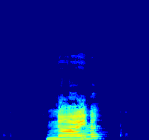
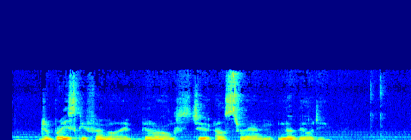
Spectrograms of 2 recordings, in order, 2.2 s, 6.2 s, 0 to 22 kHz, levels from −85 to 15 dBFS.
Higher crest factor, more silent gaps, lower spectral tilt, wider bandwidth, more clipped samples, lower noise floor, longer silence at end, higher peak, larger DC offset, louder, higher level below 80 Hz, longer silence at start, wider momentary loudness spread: about the same, 20 dB vs 18 dB; neither; second, -2.5 dB/octave vs -6 dB/octave; first, 13 kHz vs 11.5 kHz; neither; first, under -90 dBFS vs -54 dBFS; second, 0.75 s vs 1.25 s; about the same, -2 dBFS vs -4 dBFS; neither; first, -16 LUFS vs -23 LUFS; second, -80 dBFS vs -44 dBFS; first, 0.7 s vs 0.25 s; first, 16 LU vs 13 LU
